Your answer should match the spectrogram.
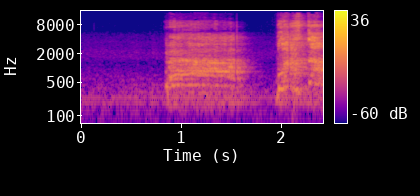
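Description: A single short vocal cry, a pained wail that starts about a second in and lasts under a second.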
